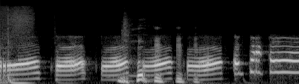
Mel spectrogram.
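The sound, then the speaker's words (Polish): A person imitates a rooster crowing, voicing a loud, warbling series of strained calls broken by brief pauses and ending on a held, high-pitched note. “Jaki kogucik.”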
